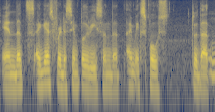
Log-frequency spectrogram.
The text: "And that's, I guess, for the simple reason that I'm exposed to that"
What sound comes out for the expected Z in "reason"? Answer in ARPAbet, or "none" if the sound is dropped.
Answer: S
